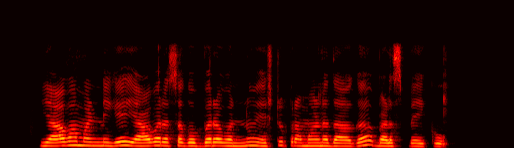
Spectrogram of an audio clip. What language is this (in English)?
Kannada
